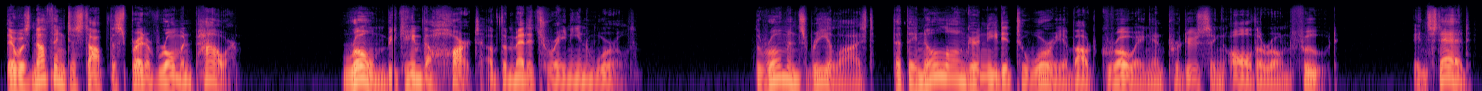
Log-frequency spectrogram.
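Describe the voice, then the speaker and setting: A man reading a children's history text aloud as a teacher would, with expressive, clearly phrased delivery. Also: fairly low pitch, no echo, clean studio sound.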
